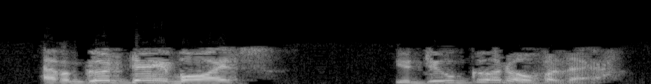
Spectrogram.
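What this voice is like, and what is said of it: Imitates another person's voice. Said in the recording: “I would like more Sean Connery calls ... that accent was not going to hold up for 2.5 minutes”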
